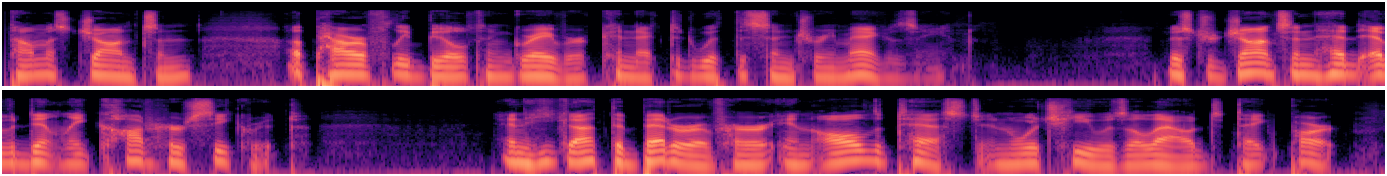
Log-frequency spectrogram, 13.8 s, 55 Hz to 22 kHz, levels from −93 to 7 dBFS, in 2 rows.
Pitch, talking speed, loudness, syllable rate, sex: 115 Hz, 160 wpm, -22 LUFS, 5.3 syllables/s, male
